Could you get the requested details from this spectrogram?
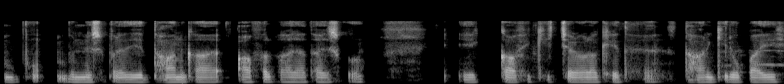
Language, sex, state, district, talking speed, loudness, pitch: Hindi, male, Jharkhand, Sahebganj, 170 wpm, -23 LUFS, 110 Hz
